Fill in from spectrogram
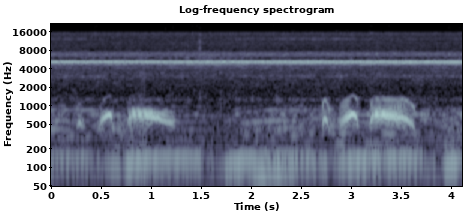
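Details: Spotted dove in a decoy-trapping session at Liwa, West Lampung, Indonesia, delivers two coo phrases about two and a half seconds apart, short rising notes leading into a sustained wobbling coo, over constant high insect buzz and a deep background hum.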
